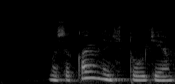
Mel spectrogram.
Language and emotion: Russian, neutral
